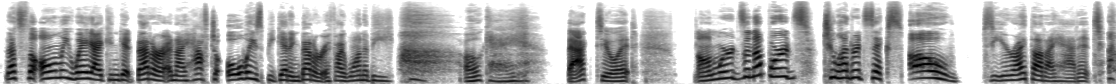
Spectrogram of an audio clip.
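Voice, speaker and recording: A woman's voice: fairly high pitch, animated, normal speed, a bit bright, dry recording, clean studio sound. A woman voicing an eager, theatrical first-aid kit in a video game, prim and chirpy with old-fashioned, formal phrasing. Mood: excited, eager. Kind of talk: video game character voice acting.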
